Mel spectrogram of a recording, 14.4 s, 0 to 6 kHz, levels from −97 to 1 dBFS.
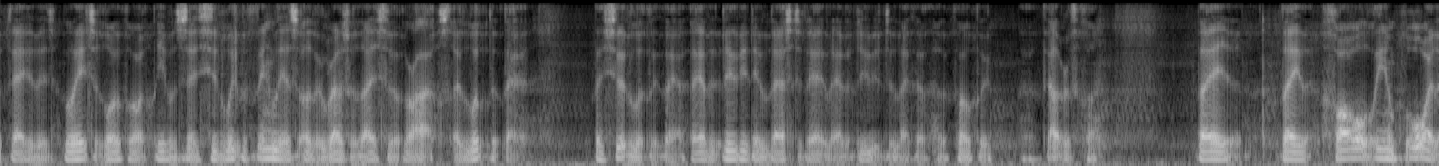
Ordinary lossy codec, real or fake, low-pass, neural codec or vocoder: MP3, 48 kbps; fake; 5.4 kHz; autoencoder, 22.05 kHz, a latent of 192 numbers a frame, VITS, trained on many speakers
